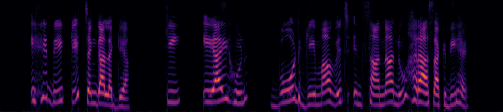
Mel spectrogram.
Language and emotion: Punjabi, happy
